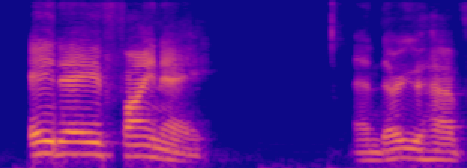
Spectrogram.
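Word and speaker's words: ἤδη: Ede, already, eta delta eta, ede.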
